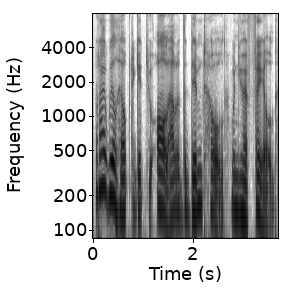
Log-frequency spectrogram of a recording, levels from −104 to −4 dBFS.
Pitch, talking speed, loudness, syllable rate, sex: 155 Hz, 275 wpm, -17 LUFS, 5.4 syllables/s, female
